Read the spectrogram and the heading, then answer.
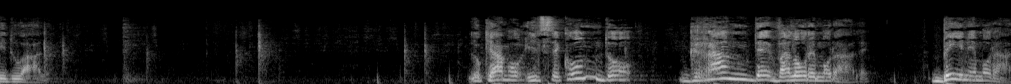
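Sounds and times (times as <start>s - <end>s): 
speech: 0.0s - 0.6s, 4.7s - 10.1s
writing on a board: 0.4s - 7.3s.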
